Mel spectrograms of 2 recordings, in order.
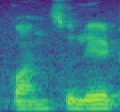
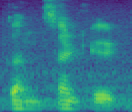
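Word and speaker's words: consulate: ठीक है, यहाँ पे कॉन्सुलेट होता है ना कि कंसल्टेट होता है.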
